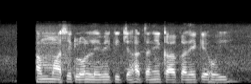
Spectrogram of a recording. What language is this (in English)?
Bhojpuri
